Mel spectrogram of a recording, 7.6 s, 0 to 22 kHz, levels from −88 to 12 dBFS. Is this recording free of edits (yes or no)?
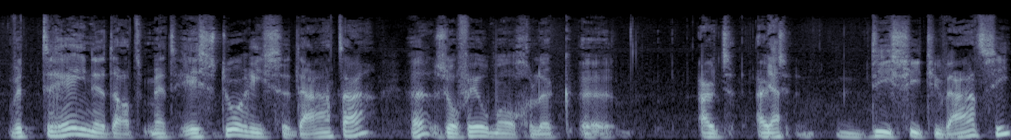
yes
